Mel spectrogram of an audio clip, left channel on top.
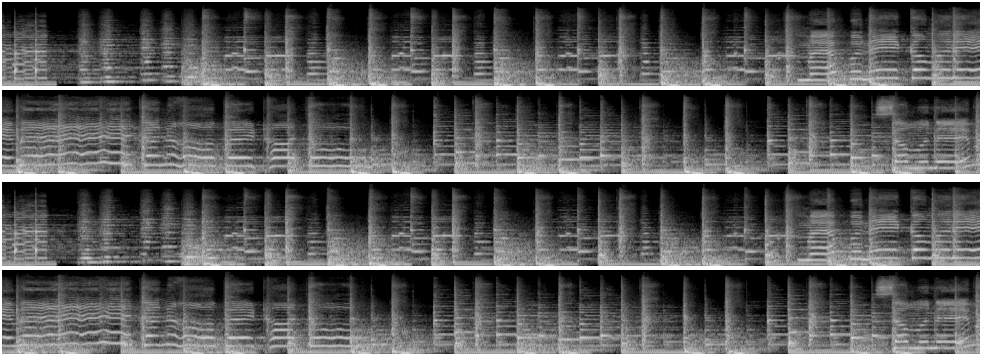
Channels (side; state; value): both; normal; correlation 0.80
